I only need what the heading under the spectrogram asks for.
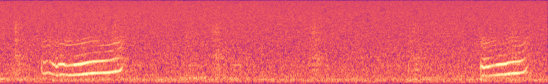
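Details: Pim, a Siamese cat, snoring loudly: two tonal, whistle-like breaths with stacked harmonics, each about a second long and rising slightly, spaced roughly four seconds apart over a faint background hiss.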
